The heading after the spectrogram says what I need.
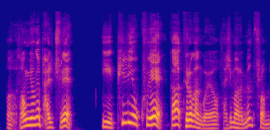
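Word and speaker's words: Filioque: 근데요 아들의 위격이 하나님과 동일하다는 걸 부인한 첫째 사건이 뭐냐면 필리오쿠에 사건입니다. 쿠에는 Q자에다이 2이가 붙어서 에라고까지 붙여야 되는데 뭐 걔네들이 발음하는 식으로 필리오쿠 뭐 이렇게 했는데 필리오쿠에가 이제 정확한 발음이라고 전 봐요. 라틴어 발음으로 바로이 사건으로 동방정교회와 서방 카톨릭 교회가 분열이 됩니다.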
